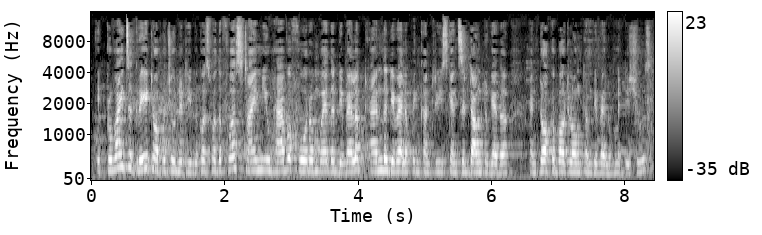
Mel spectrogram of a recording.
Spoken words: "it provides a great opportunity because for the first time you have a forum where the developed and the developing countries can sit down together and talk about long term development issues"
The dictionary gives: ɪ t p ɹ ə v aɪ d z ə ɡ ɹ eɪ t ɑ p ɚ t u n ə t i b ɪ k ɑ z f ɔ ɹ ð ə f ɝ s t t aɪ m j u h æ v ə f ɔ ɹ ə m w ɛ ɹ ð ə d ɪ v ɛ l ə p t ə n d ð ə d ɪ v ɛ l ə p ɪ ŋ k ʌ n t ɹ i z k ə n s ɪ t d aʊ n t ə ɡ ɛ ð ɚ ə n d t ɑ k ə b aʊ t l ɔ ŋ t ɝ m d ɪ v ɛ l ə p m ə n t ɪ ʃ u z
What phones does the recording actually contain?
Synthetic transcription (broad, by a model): ɪ t p ɹ ə v aɪ d z ə ɡ ɹ eɪ t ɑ p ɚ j u n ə t i b ɪ k ɑ z f ɔ ɹ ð ə f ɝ s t t aɪ m j u h æ v ə f ɔ ɹ ə m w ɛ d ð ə d ɪ v ɛ l ə p t ə n d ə d ɪ v ɛ l ə p ɪ ŋ k ʌ n t ɹ i z k ə n s ɪ t d aʊ n t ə ɡ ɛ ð ɚ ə n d t ɑ k ə b aʊ t l ɔ ŋ t ɝ m d ɪ v ɛ l ə p m ə n t ɪ ʃ u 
